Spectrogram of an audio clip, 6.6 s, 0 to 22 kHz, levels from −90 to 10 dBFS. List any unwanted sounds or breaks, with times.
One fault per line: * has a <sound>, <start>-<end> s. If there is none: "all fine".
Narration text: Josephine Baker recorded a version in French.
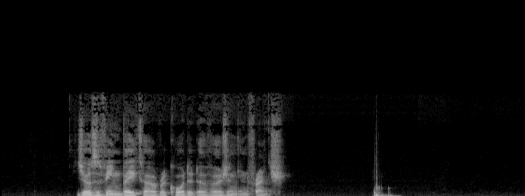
* has a thud, 4.7-5.0 s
